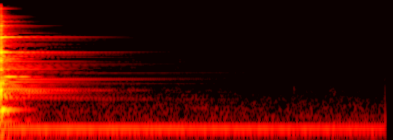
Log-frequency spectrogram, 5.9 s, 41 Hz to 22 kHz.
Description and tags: srhoenhut mfp F
A single note played on a Srhoenhut My First Piano. The sample name will let you know the note being played. Recorded with a Sennheiser 8060 into a modified Marantz PMD661.
toy, children, one-shot, srhoenhut, sample, piano, funny, my-first-piano, note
